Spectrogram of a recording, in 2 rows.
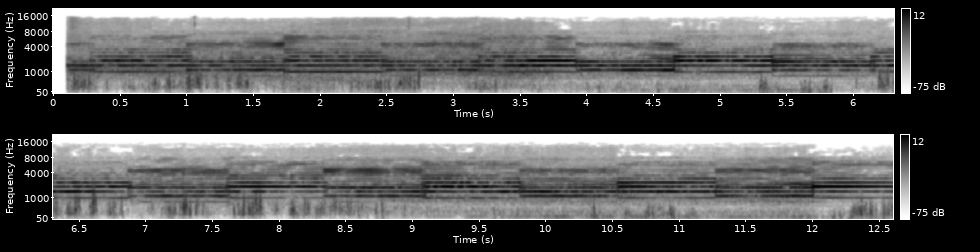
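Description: Ambulance two-tone siren sounding on an urgent run, alternating between a high and a low pitch about every 0.8 seconds. Cars pass with a low rumble of engine and tyre noise underneath.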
